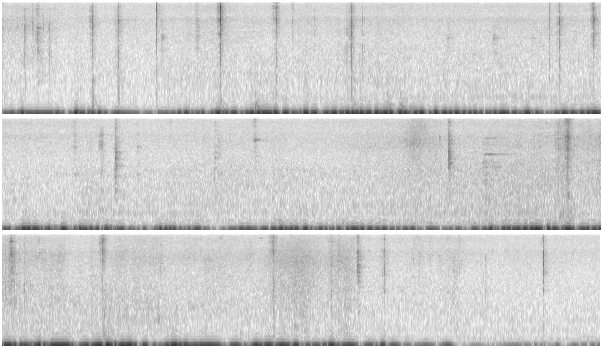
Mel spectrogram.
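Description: Wood fire burning in a folding stainless-steel hobo stove, crackling with many irregular sharp pops and snaps. A gusting low rumble runs underneath and is the loudest part.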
